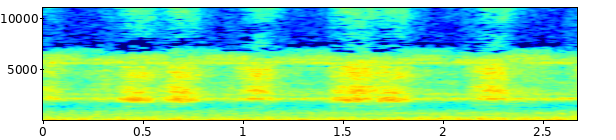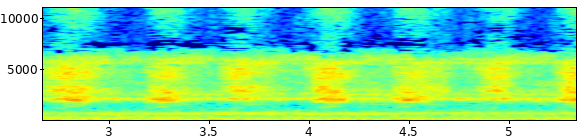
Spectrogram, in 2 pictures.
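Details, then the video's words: Crickets chirping in the woods at night, recorded on September 2 with a phone and stereo microphone: a dense high-pitched chorus pulsing in soft regular beats, with a steady low hum underneath. "Crickets in the woods at night"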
